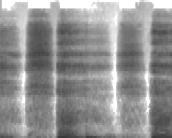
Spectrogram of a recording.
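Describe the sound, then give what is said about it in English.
A man mimics the heavy, labored breathing of someone who has walked up five steps, alternating loud airy inhales with voiced, groaning exhales in a slow, uneven rhythm, fairly loud. “You start breathing heavy, you know. You take, you walk up five steps, you.”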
